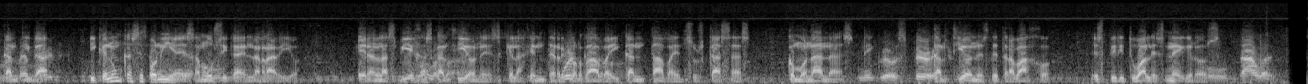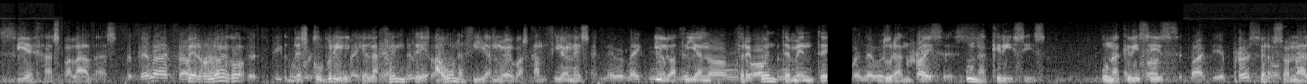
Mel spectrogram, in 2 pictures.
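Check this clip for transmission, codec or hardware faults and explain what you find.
Six faults of five kinds appear from about 12.9 s onward, all transmission or playback problems.

From 12.87 to 13.09 s there is a call audio freeze. The last sound carries on as a fading buzz and then goes silent for about 130 ms before the audio resumes where it stopped. This is likely packets held in transit draining the jitter buffer. It differs from a stall because the sound is stretched rather than cut, and about 193 ms of delay is added with nothing lost.

At 13.23 to 13.27 s a short concealed packet loss leaves a brief smear. About 20 ms never reached the decoder in time, so the receiver extrapolated the preceding sound and blended back. Unlike the freeze, this gap is too short to hear as a pause, and real audio is missing.

From 13.63 to 24.97 s a call bitrate drop takes the encoder from 32 to 8 kbps, with bandwidth falling from 20 kHz to 6 kHz. 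The sound turns muffled and watery, and it stays at its worst for about 5.6 s. The lasting dullness separates this from the brief, local glitches.

Two jitter buffer speed-ups, from 17.00 to 17.81 s at 107% and from 23.52 to 23.84 s at 114%, trim pitch periods to shed backlog, removing roughly 70 ms and 50 ms. The audio sounds hurried at unchanged pitch, which is how it differs from a resampling error.

From 21.34 to 21.61 s a playback stall cuts the output to silence for about 245 ms mid-flow, likely from the player running dry. Unlike the freeze, there is no fading tail. The sound simply stops.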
